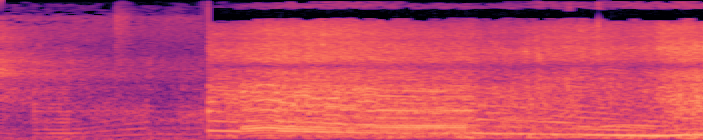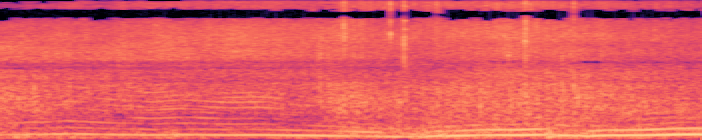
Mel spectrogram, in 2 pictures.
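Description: A second rally car engine approaches, revving loudly and shifting gears.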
